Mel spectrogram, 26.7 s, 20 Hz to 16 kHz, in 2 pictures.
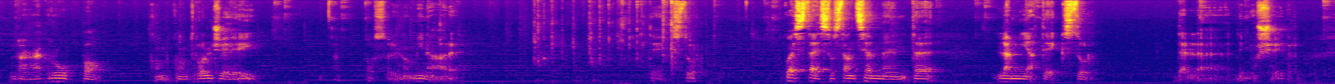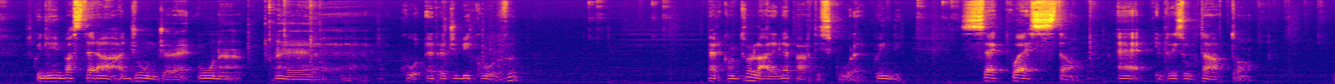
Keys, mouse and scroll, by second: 1.5 ctrl+j, 2.8-12.1 drag, 3.3 middle click, 3.3 right click, 3.6 middle click, 3.6 right click, 3.9 F2, 7.6 middle click, 7.6 right click, 8.3-9.1 scroll down 2, 9.1 middle click, 10.3 middle click, 10.3 right click, 10.6-12.1 middle drag, 10.6-12.1 right drag, 12.8-13.2 scroll up 2, 13.2 click, 13.4-14.6 shift+middle drag, 13.4 click, 13.6 shift+a, 19.9-21.6 drag, 22.8-26.7 drag, 24.8 middle click, 25.4 shift+middle click, 26.2 middle click.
